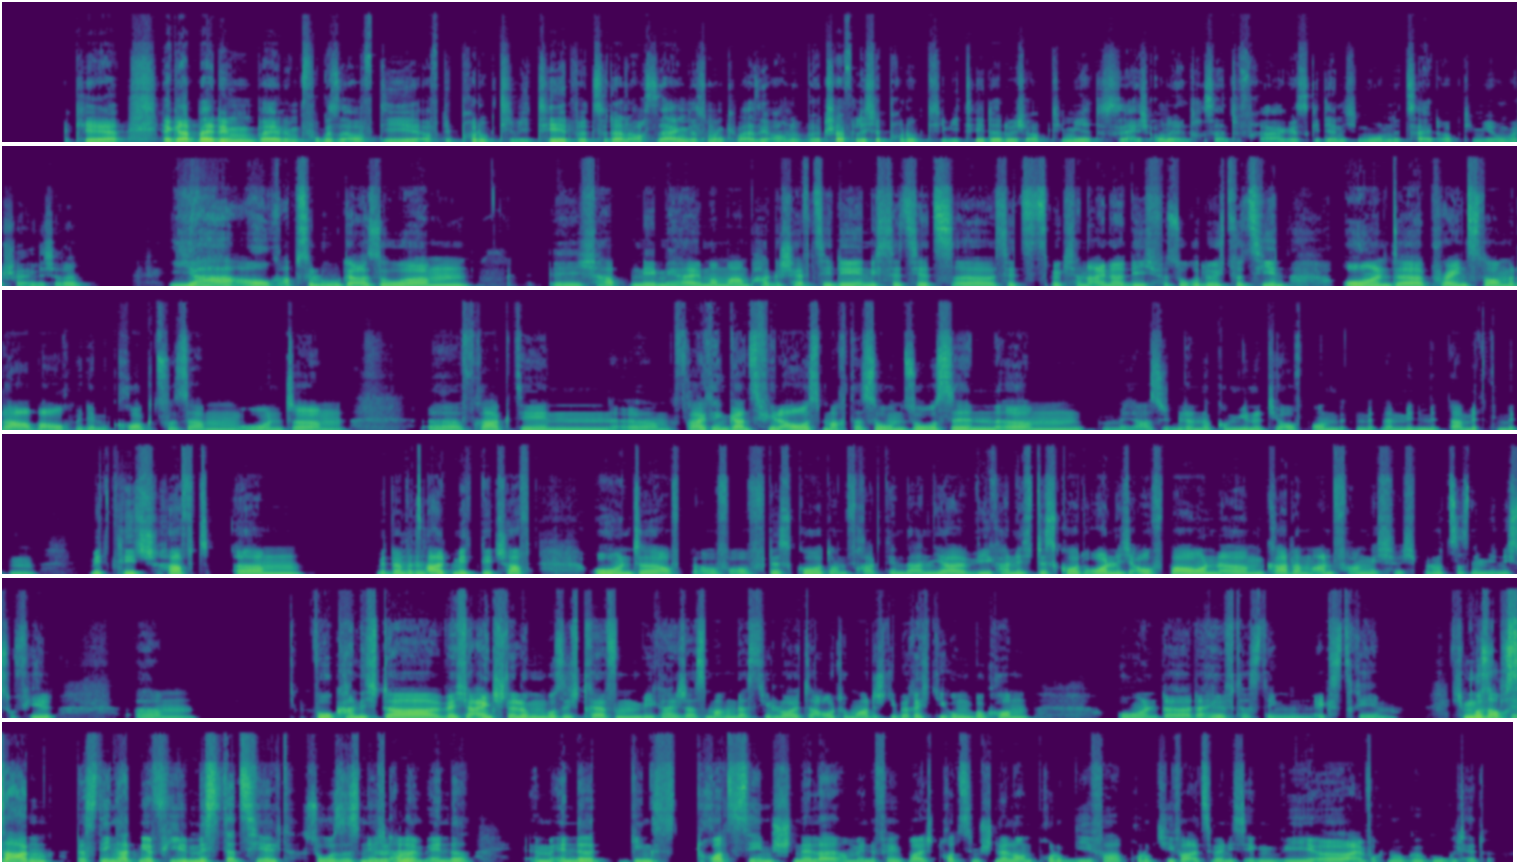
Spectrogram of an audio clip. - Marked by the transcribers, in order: other background noise
- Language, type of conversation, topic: German, podcast, Welche Apps machen dich im Alltag wirklich produktiv?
